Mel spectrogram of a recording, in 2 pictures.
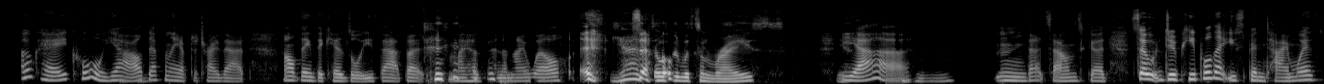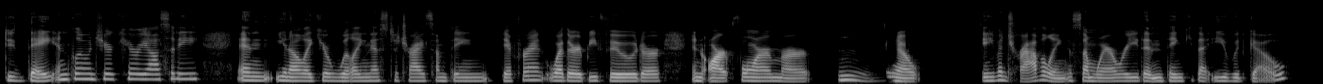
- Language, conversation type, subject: English, unstructured, What habits help me feel more creative and open to new ideas?
- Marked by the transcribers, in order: laugh; chuckle; laughing while speaking: "So"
